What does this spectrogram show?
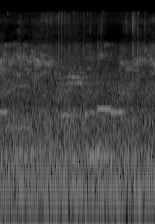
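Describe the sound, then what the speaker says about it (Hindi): A pigeon coos softly over a murky background hum, the low calls blending into steady ambient noise. "नहीं जी दोस्तों ये कबूतर है"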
